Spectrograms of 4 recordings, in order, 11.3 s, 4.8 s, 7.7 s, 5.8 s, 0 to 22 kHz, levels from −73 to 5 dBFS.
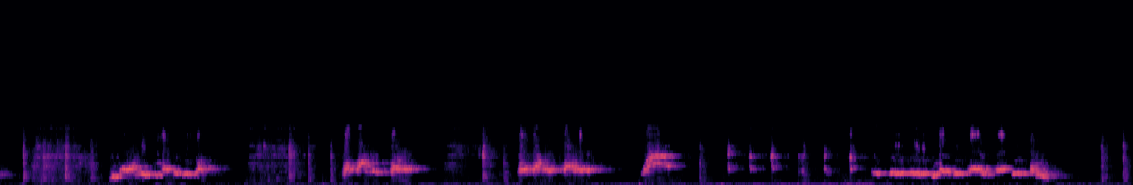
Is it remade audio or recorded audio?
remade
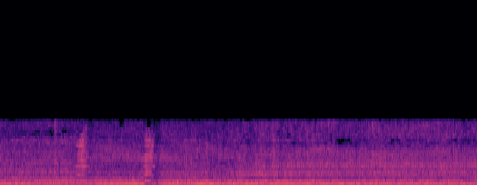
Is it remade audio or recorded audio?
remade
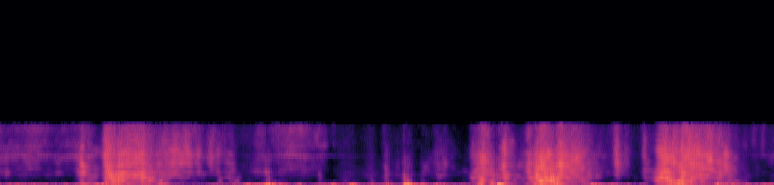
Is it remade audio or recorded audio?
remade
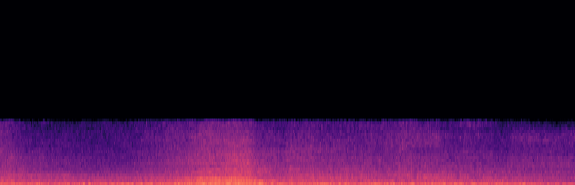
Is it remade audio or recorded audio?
recorded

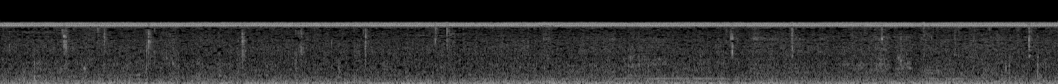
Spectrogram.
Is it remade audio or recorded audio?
recorded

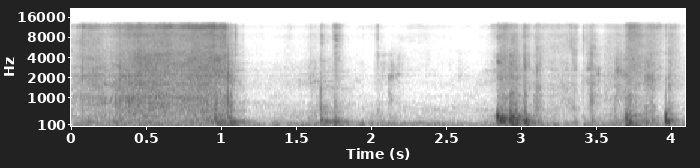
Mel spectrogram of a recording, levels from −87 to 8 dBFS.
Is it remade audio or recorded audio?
remade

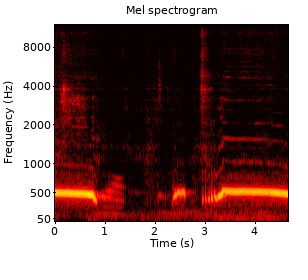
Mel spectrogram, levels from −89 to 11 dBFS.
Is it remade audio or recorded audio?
remade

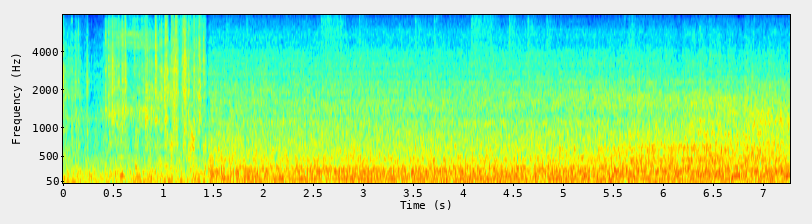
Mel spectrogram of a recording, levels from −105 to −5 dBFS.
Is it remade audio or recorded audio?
recorded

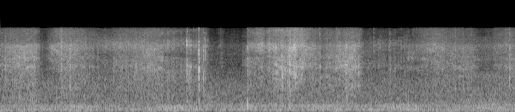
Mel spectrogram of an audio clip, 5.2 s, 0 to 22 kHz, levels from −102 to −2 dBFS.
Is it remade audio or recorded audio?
recorded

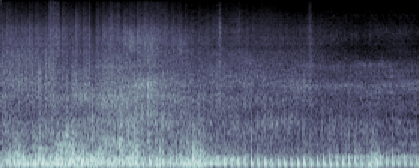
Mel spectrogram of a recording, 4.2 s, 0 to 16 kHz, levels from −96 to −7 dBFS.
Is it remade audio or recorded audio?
remade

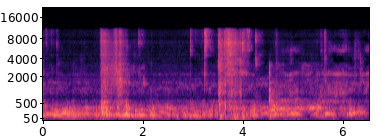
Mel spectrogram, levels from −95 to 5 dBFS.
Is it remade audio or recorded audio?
remade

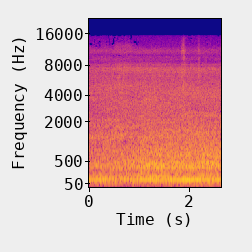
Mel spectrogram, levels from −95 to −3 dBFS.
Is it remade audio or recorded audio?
recorded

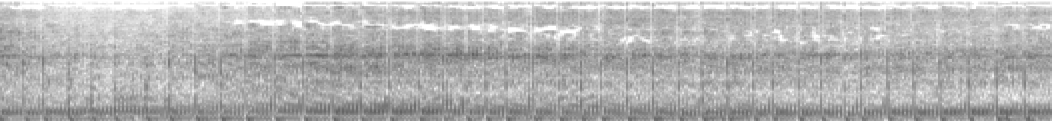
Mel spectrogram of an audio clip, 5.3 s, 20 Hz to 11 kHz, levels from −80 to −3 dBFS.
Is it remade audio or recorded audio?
recorded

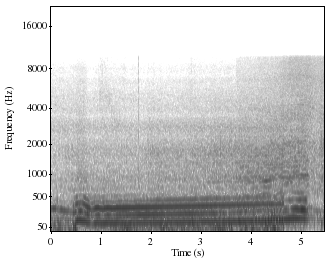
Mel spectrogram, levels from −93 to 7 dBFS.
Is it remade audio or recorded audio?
recorded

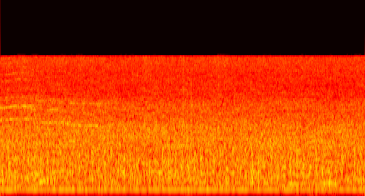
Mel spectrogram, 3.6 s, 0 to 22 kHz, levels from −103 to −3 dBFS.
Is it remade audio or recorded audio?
recorded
